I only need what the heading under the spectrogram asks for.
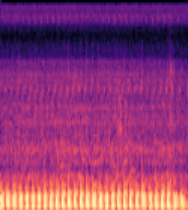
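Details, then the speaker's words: Motorcycle (scooter with CVT) idling with an Akrapovic pipe fitted. Steady, fast thumping idle with a light clatter from the side. The CVT has not been serviced in a long time despite high mileage. Owner suspects it needs CVT servicing and warm-up; cause not confirmed. "Tsaka kailangan na natin magpa-CVT. Kasi nga, tagal na, ilang odo na, hindi pa ako nakapa-CVT. Kaya ako napapansin nyo na medyo maingay yung gilid. Tapos may parang lagitik-lagitik."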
